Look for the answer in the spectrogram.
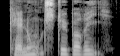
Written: kanonstøberi

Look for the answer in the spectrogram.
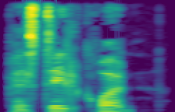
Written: pastelgrøn

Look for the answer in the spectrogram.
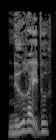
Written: nedrive

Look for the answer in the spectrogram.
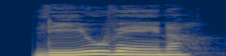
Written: levevaner

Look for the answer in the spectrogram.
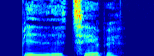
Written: bedetæppe

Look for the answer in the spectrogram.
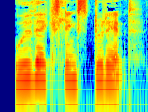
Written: udvekslingsstudent

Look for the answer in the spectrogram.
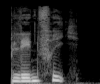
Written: blændfri

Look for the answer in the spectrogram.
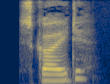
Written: skøjte

